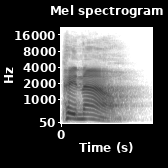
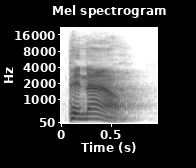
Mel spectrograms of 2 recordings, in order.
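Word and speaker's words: penao (πεινάω): When we look at these words, hunger and thirst in the Greek, hunger is actually pronounced in the Greek, penao, penao.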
